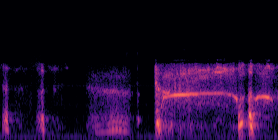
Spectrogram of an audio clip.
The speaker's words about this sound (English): Sorry. Sorry. I'm coughing, so.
